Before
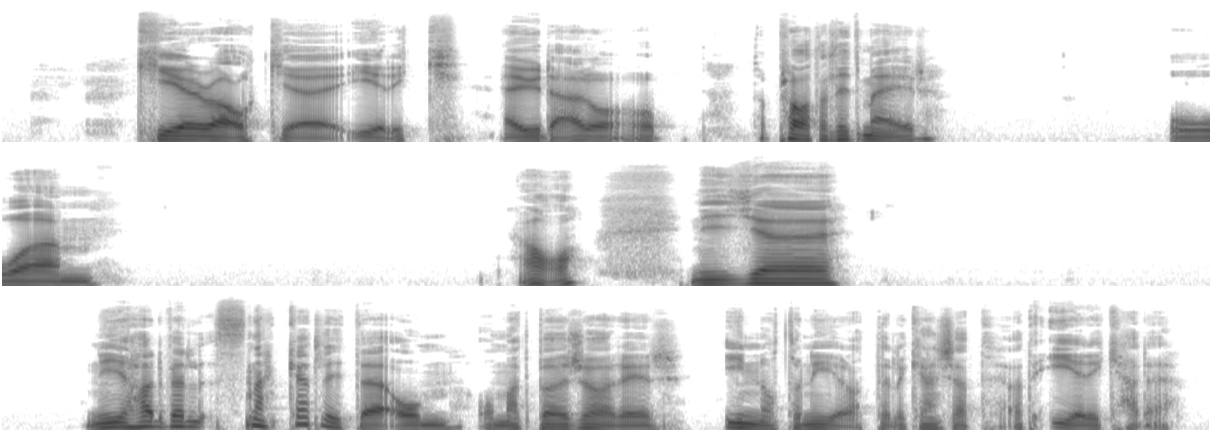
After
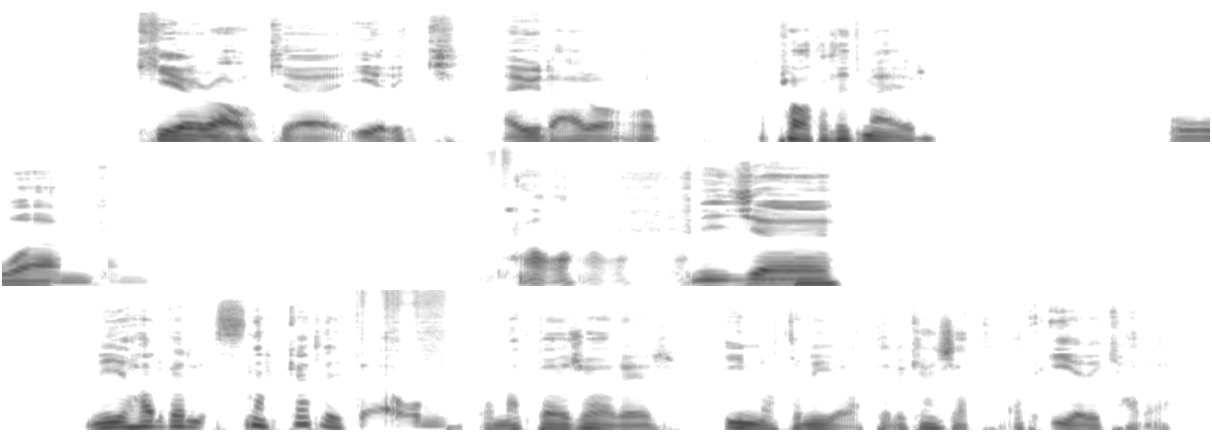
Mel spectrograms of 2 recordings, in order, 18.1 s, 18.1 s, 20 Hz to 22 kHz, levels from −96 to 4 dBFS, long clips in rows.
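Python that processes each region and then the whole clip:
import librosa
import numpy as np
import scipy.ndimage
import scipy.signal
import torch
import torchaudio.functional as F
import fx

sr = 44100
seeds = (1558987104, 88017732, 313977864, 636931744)

y = fx.chain(x, sr, fx.high_shelf(hz=8000.0, db=5.5),
    fx.room_flutter(wall_m=10.8, rt60_s=0.23), at=(0.74, 2.85))
y = fx.chain(y, sr, fx.highpass(hz=230.0, slope=12),
    fx.echo_feedback(ms=293, feedback_pct=16, wet_db=-13.5),
    fx.pre_swell(db_per_s=120.0), at=(6.28, 10.01))
y = fx.chain(y, sr, fx.delta_hold(step_db=-43.5),
    fx.highpass(hz=380.0, slope=12),
    fx.over_compress(threshold_db=-32.0, ratio=-0.5), at=(13.84, 14.31))
y = fx.chain(y, sr, fx.law_mismatch(coded='mu'),
    fx.lowpass(hz=8300.0, slope=12),
    fx.peak_eq(hz=690.0, db=-11.5, octaves=0.4), at=(16.42, 16.87))
y = fx.bin_expand(y, sr, power=2.0)
y = scipy.signal.sosfilt(scipy.signal.ellip(3, 1.0, 40, [940.0, 1900.0], 'bandstop', fs=sr, output='sos'), y)
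y = fx.peak_eq(y, sr, hz=1400.0, db=-13.0, octaves=1.9)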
